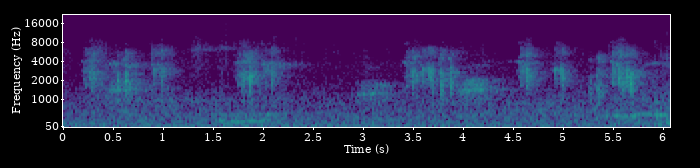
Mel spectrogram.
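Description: Faint, harsh scolding calls of woodland birds, coming in about five rasping bursts.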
